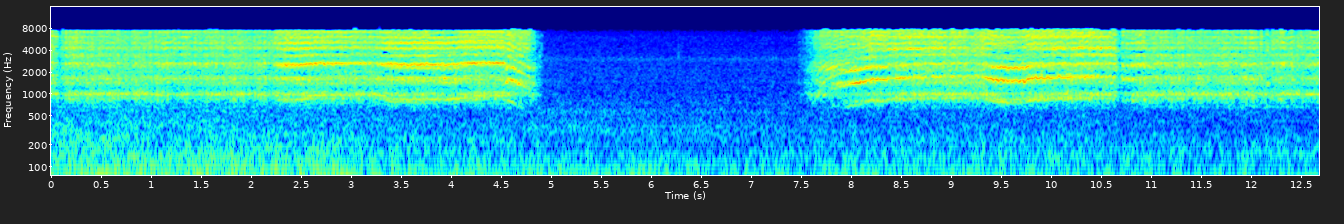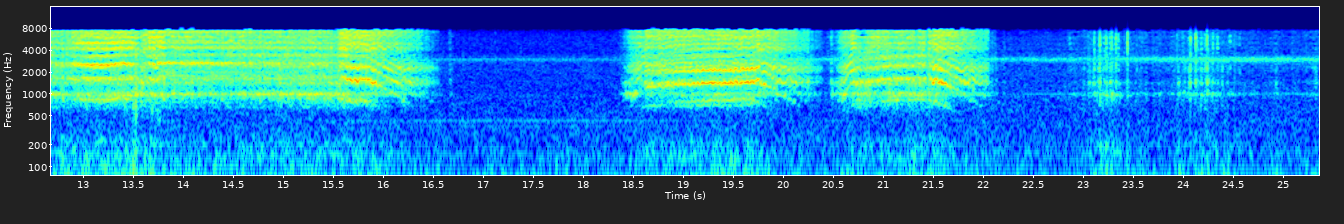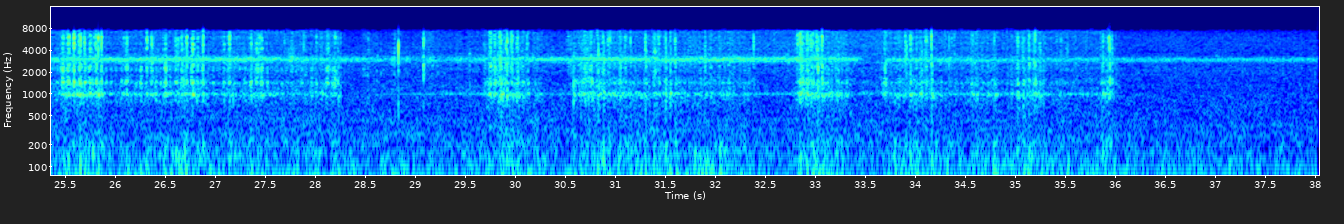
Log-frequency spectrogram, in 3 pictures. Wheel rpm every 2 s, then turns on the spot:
230, 220, 90, 20, 210, 230, 230, 220, 20, 110, 110, 20, 10, 20, 10, 20, 20, 20, 0.
4-6 22-28 30-36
